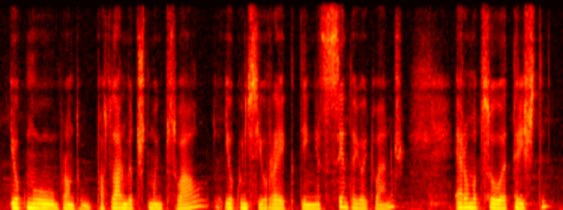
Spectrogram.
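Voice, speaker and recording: A woman's very deep, low voice, dark and mellow in tone, moves at a moderate pace with fairly even intonation, the sound dry and close with no echo in a very clean recording with a silent background. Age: 80s+. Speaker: reiki teacher. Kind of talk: radio interview.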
